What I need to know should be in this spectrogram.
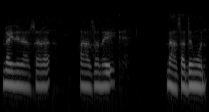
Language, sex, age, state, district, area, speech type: Bodo, female, 30-45, Assam, Baksa, rural, spontaneous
